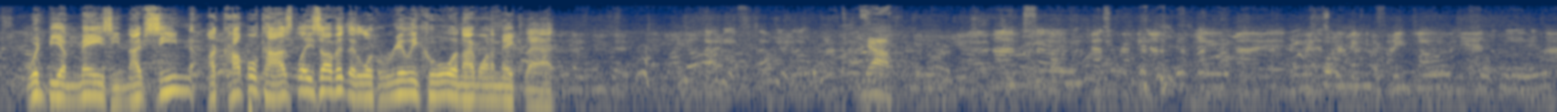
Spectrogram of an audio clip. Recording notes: Live at Astronomicon. Live interview on the floor at Astronomicon!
